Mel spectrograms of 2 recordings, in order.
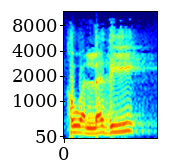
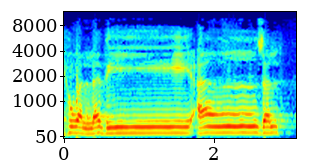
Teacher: it's obvious that I extended more than 2. Why? Because it's followed by Hamza, even though the Hamza comes in a separate word. · Shown in: second take · But still immediately following the lara of mad.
